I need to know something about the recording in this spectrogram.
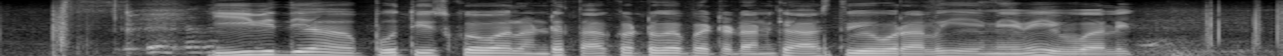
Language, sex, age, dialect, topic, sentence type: Telugu, male, 25-30, Southern, banking, question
